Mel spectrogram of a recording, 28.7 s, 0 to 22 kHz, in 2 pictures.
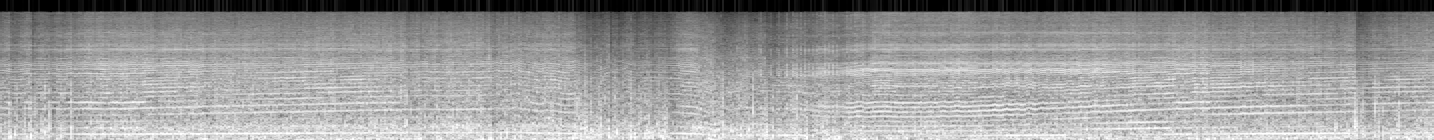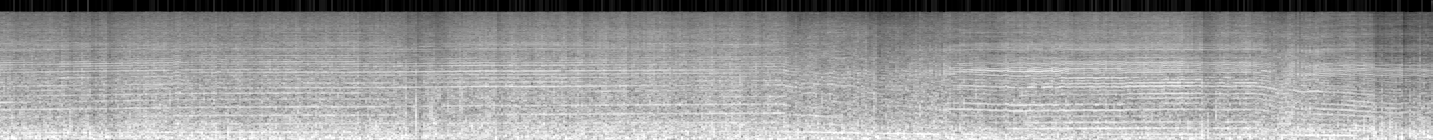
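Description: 100cc two-stroke TaG kart engine running at race speed, its revs dropping off twice, about five seconds in and again past twenty seconds, and climbing back up each time.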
